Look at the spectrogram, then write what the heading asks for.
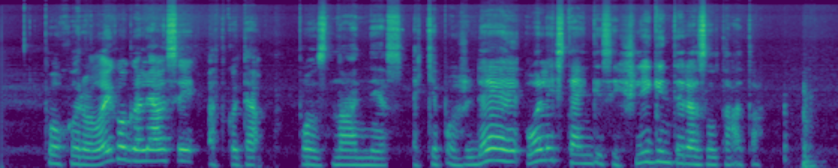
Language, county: Lithuanian, Marijampolė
